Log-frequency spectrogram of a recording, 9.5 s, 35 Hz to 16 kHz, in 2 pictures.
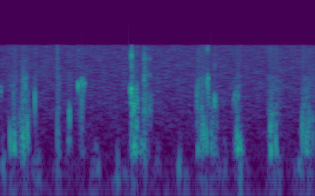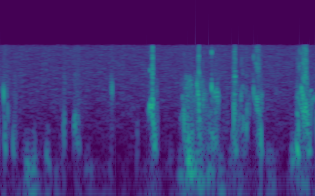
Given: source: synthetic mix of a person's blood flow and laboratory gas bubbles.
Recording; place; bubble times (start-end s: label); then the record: Doppler ultrasound of blood flow; precordium
0.11-0.55 s: bubbles
0.85-0.90 s: bubbles
1.00-1.07 s: bubbles
1.12-1.29 s: bubbles
1.93-2.29 s: bubbles
2.92-3.28 s: bubbles
3.48-3.67 s: bubbles
4.00-4.17 s: bubbles
4.50-4.71 s: bubbles
4.74-4.87 s: bubbles
4.91-4.97 s: bubbles
5.66-5.71 s: bubbles
5.82-5.94 s: bubbles
6.37-6.43 s: bubbles
6.76-6.79 s: bubbles
6.92-7.10 s: bubbles
7.42-8.03 s: bubbles
8.20-8.69 s: bubbles
9.14-9.46 s: bubbles
From the record:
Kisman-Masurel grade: 243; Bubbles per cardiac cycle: several, 3 to 8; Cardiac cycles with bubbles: 100%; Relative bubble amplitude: loud (0.450 to 0.775); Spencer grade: 3 (all of the cardiac periods contain showers or single bubble signals, but not dominating or overriding the cardiac motion signals); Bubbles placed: anywhere in the cardiac cycle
